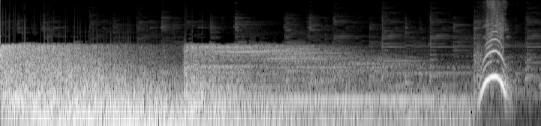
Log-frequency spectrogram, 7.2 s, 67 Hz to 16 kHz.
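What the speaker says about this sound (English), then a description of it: "Boy, that was a fast-moving bullet right there." Single loud rifle shot from a .280 Remington at the range, a sharp blast followed by a long decaying rumble and echo, with a brief tonal whoop at the end.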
